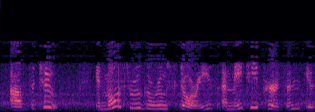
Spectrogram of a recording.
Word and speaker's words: rougarou: and found there was one about a rougarou. This is a Michif pronunciation of the French phrase loup-garou, werewolf or goblin.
